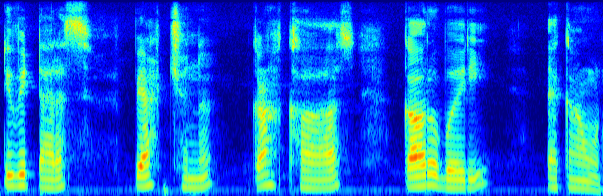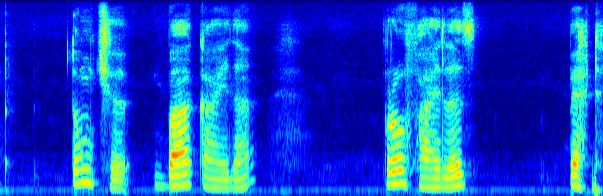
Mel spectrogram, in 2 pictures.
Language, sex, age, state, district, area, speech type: Kashmiri, male, 18-30, Jammu and Kashmir, Baramulla, rural, read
